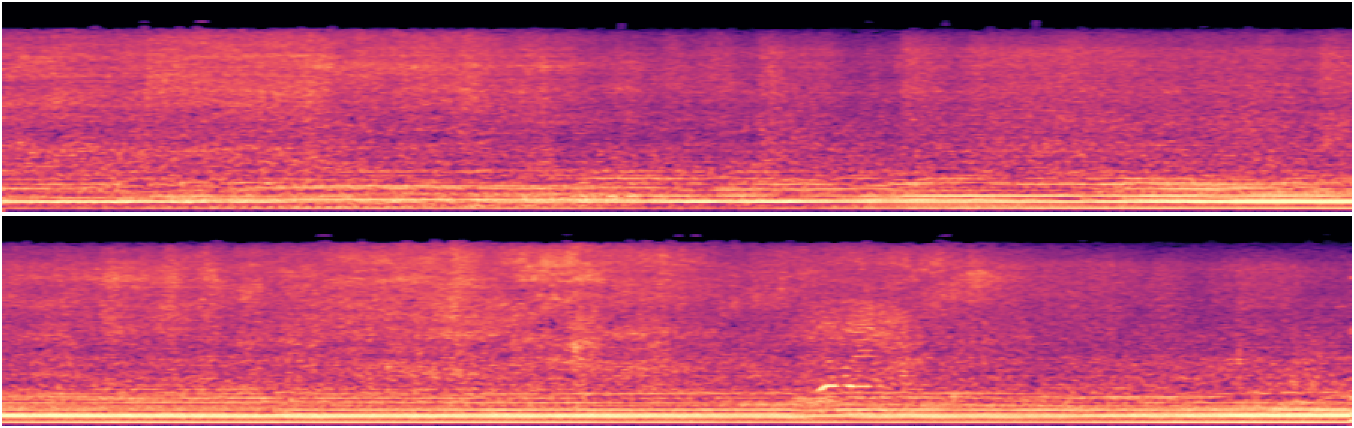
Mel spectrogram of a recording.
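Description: A hose jet spraying water onto a wet concrete floor, with a steady motor hum running underneath.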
